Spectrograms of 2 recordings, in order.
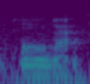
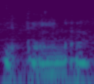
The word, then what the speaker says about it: Ethana: Ethana. It's like Ethan, but like a girl version. Ethana, yeah.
